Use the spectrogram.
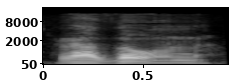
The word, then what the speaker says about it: razón: The word for reason, spelled R-A-Z or Z-O-N, in Castilian Spanish will be pronounced razón, otherwise razón. So it's a very, very slight pronunciation difference.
